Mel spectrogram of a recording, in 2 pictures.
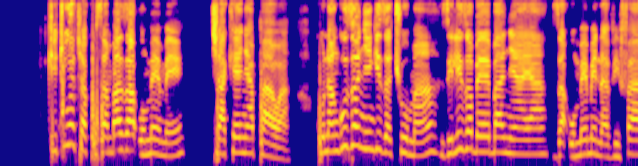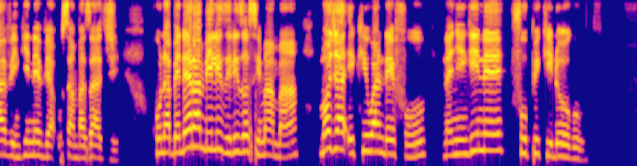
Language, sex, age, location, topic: Swahili, female, 36-49, Nairobi, government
